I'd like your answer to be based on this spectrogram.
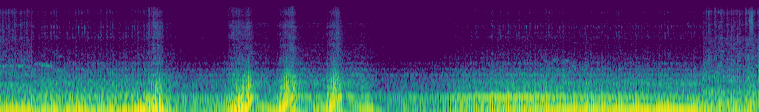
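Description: A Holden VP Commodore engine running through a new, quieter exhaust, a steady idle broken by a few short revs in the middle, heard close with a voice speaking briefly.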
